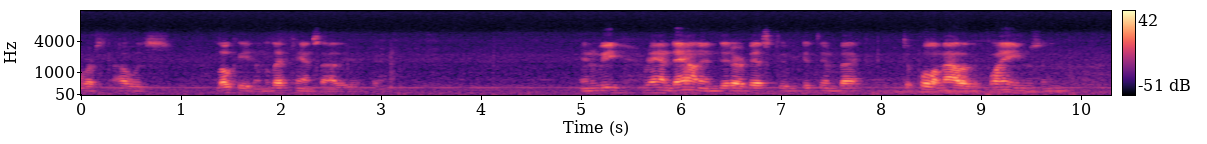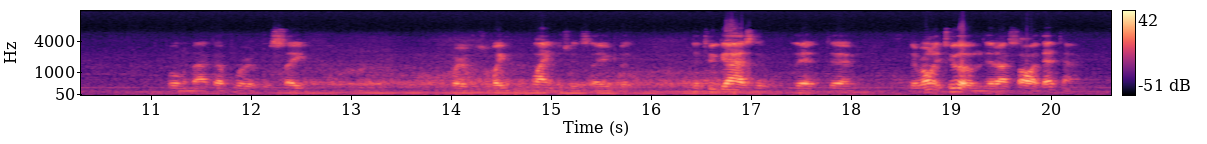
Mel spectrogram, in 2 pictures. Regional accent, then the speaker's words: Georgia, United States; He was from New York, and I was from Georgia.

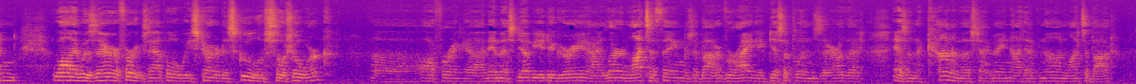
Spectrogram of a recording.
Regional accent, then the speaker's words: Illinois, United States; I'm the son of a Lutheran minister, one of four boys. I grew up in Illinois, went to Illinois State University as an undergraduate, studied economics and Spanish

